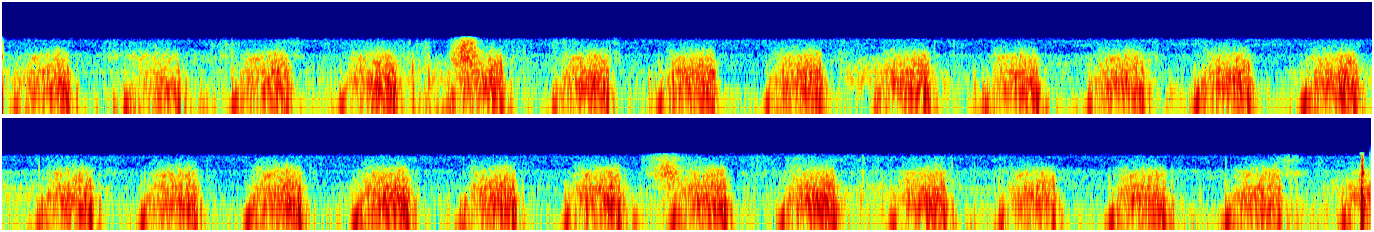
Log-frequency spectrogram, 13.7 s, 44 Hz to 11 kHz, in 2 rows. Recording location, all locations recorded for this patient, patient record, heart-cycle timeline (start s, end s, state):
pulmonary valve (PV)
aortic valve (AV)+pulmonary valve (PV)+tricuspid valve (TV)+mitral valve (MV)
#Age: Child
#Sex: Male
#Height: 98.0 cm
#Weight: 13.9 kg
#Pregnancy status: False
#Murmur: Present
#Murmur locations: aortic valve (AV)+mitral valve (MV)+pulmonary valve (PV)+tricuspid valve (TV)
#Most audible location: pulmonary valve (PV)
#Systolic murmur timing: Holosystolic
#Systolic murmur shape: Crescendo
#Systolic murmur grading: III/VI or higher
#Systolic murmur pitch: High
#Systolic murmur quality: Harsh
#Diastolic murmur timing: nan
#Diastolic murmur shape: nan
#Diastolic murmur grading: nan
#Diastolic murmur pitch: nan
#Diastolic murmur quality: nan
#Outcome: Abnormal
#Campaign: 2015 screening campaign
0.00	0.56	unannotated
0.56	0.70	S1
0.70	0.80	systole
0.80	0.92	S2
0.92	1.14	diastole
1.14	1.26	S1
1.26	1.32	systole
1.32	1.46	S2
1.46	1.68	diastole
1.68	1.80	S1
1.80	1.84	systole
1.84	2.00	S2
2.00	2.22	diastole
2.22	2.32	S1
2.32	2.38	systole
2.38	2.50	S2
2.50	2.74	diastole
2.74	2.84	S1
2.84	2.88	systole
2.88	3.02	S2
3.02	3.28	diastole
3.28	3.40	S1
3.40	3.48	systole
3.48	3.62	S2
3.62	3.82	diastole
3.82	3.92	S1
3.92	3.98	systole
3.98	4.14	S2
4.14	4.34	diastole
4.34	4.44	S1
4.44	4.52	systole
4.52	4.68	S2
4.68	4.90	diastole
4.90	5.00	S1
5.00	5.06	systole
5.06	5.21	S2
5.21	5.42	diastole
5.42	5.52	S1
5.52	5.63	systole
5.63	5.74	S2
5.74	5.92	diastole
5.92	6.04	S1
6.04	6.17	systole
6.17	6.28	S2
6.28	6.48	diastole
6.48	6.62	S1
6.62	6.69	systole
6.69	6.84	S2
6.84	7.00	diastole
7.00	7.13	S1
7.13	7.26	systole
7.26	7.36	S2
7.36	7.52	diastole
7.52	7.61	S1
7.61	13.70	unannotated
